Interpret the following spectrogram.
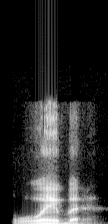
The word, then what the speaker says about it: Weber: Jadi kalau ini dibacanya Weber sudah itu ya.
